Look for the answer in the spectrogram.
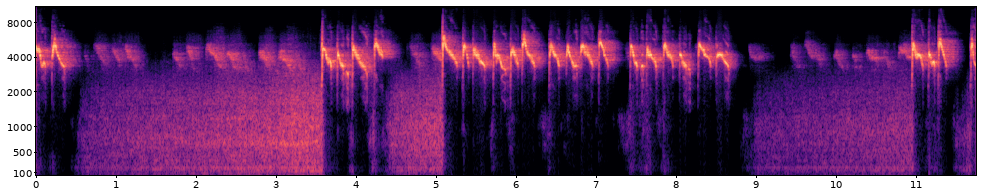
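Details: Caged oriental white-eye (mata puteh), a hobby bird, in opening song (buka sing) recorded 11 September 2022, form slightly dipped: rapid high twittering bursts with chirpy, warbling notes, separated by short pauses, over a faint low room hum.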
